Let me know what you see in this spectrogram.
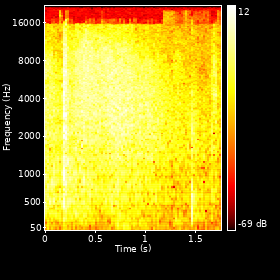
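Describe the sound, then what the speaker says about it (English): Fireworks pop in the distance at a Fourth of July gathering, two sharp bangs standing out over a steady crackling background haze. "I've kind of become numb to the fireworks sound in the background, but you can probably hear this shit"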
